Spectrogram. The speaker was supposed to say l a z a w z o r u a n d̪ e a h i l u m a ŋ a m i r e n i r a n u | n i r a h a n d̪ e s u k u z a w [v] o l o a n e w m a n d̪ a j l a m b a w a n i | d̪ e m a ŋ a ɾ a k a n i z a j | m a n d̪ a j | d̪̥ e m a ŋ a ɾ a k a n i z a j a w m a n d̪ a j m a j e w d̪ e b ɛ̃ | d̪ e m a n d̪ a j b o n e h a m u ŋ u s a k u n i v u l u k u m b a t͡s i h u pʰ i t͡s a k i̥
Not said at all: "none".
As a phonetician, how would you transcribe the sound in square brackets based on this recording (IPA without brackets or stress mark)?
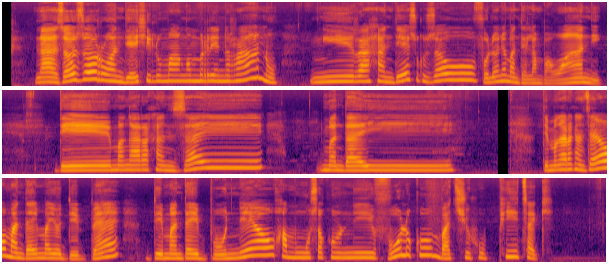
v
